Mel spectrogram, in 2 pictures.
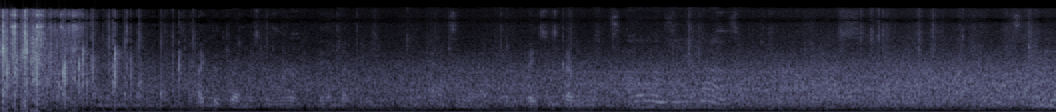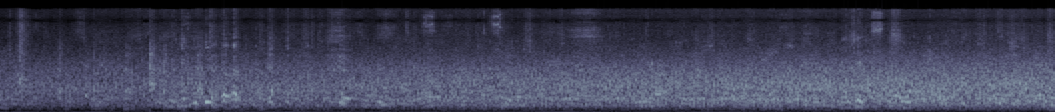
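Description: A crowd murmurs and chatters, slowly growing louder.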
